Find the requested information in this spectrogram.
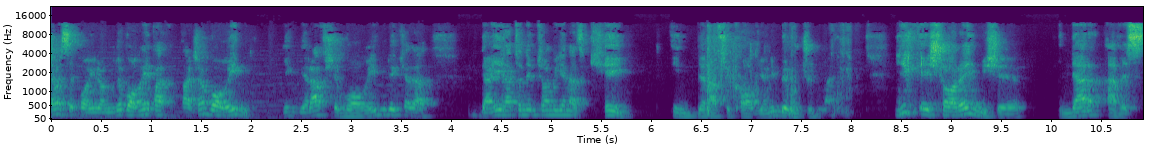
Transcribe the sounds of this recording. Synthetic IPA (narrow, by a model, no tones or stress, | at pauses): æmese̞pʰɒːheiːɾɒːnbuːd̪evɒːɣeænjebæɾt͡ʃʰæmvɒːɣeiːbuːd̪e | jec̚d̪eɾæfʃe̞vɒːɣe̞iːbuːd̪ecʰeæ | d̪æiːɣhæt̪ʰːɒːnemit̪ʰunæmbe̞ɟænæzcʰej | ind̪eɾæfʃekʰɒːvijɒːnibe̞vud͡ʒuːd̪umæ̰d̪eje̞cʰe̞ʃɒːɾeiːmiːʃe | d̪æɾæves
